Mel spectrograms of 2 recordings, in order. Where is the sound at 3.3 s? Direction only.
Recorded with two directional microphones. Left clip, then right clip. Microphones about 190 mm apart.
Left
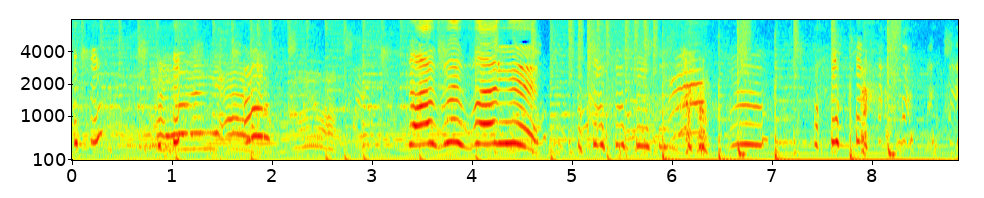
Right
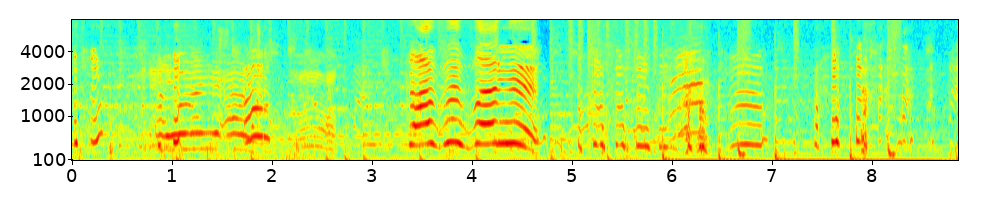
25° left (ahead or behind).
